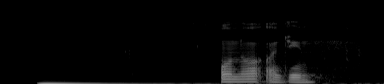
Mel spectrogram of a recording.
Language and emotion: Russian, sad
